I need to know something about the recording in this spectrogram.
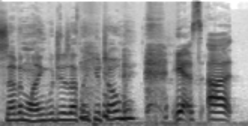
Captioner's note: laughing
